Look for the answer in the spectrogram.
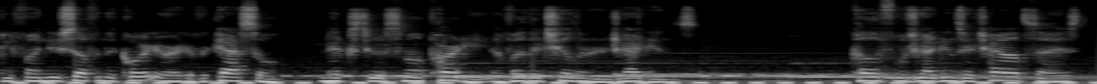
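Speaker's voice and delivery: ordinary delivery, nothing marked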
